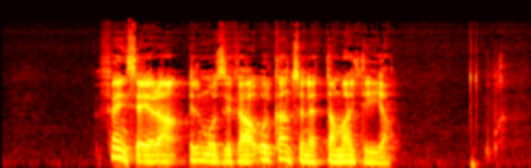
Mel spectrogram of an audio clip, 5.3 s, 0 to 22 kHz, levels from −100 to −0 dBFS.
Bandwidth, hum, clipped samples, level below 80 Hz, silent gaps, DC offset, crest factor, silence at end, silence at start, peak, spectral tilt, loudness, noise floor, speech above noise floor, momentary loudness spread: 13.5 kHz; none; under 0.1%; -52 dBFS; none; under 0.1%; 20 dB; 0.55 s; 1 s; -2 dBFS; -3.5 dB/octave; -18 LUFS; -72 dBFS; 53 dB; 19 LU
